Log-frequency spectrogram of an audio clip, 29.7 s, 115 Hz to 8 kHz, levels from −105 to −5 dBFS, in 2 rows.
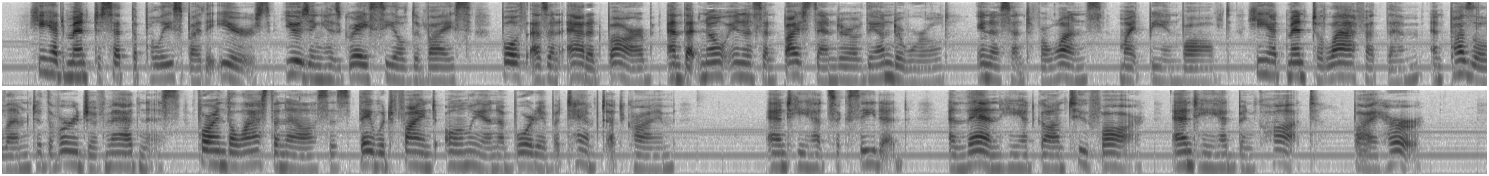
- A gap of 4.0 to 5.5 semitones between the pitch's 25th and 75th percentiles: No, average, 3.3 semitones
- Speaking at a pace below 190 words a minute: Yes, average, 165 wpm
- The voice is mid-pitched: Yes, medium, 165 Hz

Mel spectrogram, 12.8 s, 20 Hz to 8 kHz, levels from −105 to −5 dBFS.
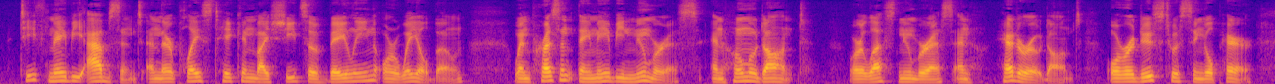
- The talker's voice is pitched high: No, low, 125 Hz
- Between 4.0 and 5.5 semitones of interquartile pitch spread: No, average, 3.5 semitones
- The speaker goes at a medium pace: Yes, average, 165 wpm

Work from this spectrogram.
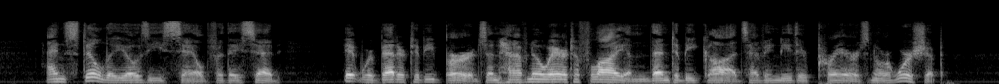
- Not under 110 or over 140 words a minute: No, average, 180 wpm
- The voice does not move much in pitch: No, average, 3.6 semitones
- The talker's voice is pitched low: Yes, low, 100 Hz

